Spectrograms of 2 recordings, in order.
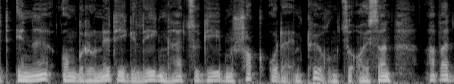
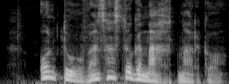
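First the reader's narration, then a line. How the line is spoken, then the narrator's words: Distracted, preoccupied question. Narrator (German): fragte er, immer noch abgelenkt von der Sorge um sein Mittagessen, das womöglich inzwischen kalt wurde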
